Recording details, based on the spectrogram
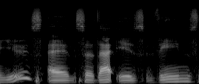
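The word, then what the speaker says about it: Wien: and so that is vein's law I believe I'm pronouncing that correct spelled w-i-e-n-s so veins law so the way that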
